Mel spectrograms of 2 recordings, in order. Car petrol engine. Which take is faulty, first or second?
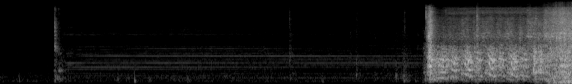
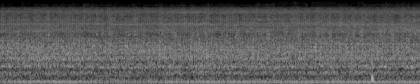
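first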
